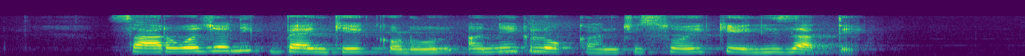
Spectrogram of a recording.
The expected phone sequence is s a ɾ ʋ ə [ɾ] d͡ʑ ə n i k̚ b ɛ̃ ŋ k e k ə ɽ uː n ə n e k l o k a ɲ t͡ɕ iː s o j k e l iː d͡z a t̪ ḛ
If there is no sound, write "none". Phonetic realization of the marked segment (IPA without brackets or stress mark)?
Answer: none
